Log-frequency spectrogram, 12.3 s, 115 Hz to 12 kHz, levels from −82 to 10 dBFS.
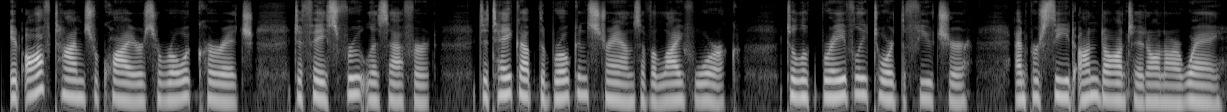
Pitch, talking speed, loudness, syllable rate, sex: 200 Hz, 150 wpm, -19 LUFS, 4.7 syllables/s, female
